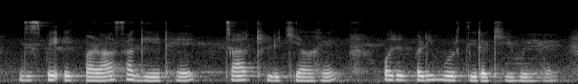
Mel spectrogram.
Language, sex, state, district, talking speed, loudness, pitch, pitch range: Hindi, female, Bihar, Sitamarhi, 175 wpm, -17 LUFS, 190 Hz, 175-195 Hz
